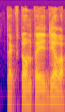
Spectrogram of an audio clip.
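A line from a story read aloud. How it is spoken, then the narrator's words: Near growl. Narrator (Russian): почти прорычал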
